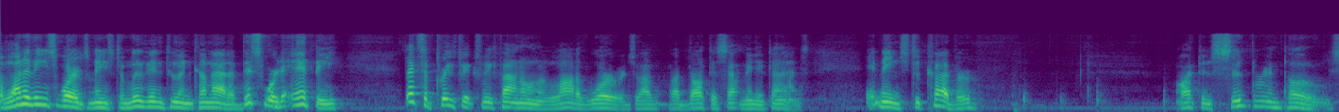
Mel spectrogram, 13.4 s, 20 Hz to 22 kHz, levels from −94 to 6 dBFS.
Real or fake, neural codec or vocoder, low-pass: fake; codec, 32 kHz, 1.9 kbps, SNAC; 7.2 kHz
